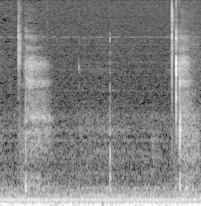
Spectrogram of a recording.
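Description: A few faint, sharp mouse clicks spaced apart in a quiet room, with a pair of clicks near the start and another pair near the end.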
